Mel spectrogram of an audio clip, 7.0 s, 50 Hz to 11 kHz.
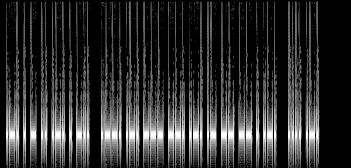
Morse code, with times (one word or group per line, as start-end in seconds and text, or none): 0.1-1.8 RETIRED
2.0-5.5 PROGRAMMER
5.8-6.4 HR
